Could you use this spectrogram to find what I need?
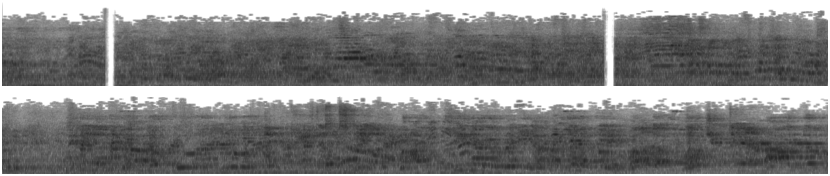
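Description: A crowd of people chatters close by in an echoing indoor space.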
